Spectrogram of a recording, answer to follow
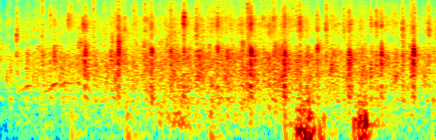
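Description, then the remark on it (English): An audience at an NAOP program applauds steadily, a dense wash of many hands clapping at a moderate level, with a few faint voices and low thumps mixed in toward the end. “You're going to hear applause, and then you'll hear the full program from Alan and Josh.”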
